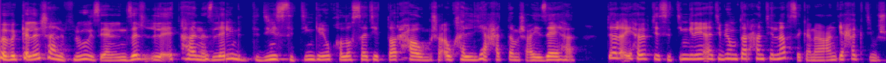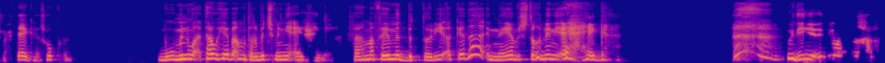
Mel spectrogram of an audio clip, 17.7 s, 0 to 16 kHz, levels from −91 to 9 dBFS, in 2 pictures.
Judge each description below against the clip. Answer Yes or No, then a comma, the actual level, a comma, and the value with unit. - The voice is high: Yes, high, 215 Hz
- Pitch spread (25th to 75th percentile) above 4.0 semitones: No, average, 3.6 semitones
